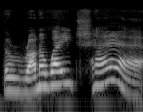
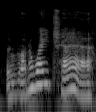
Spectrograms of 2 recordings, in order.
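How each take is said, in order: First: Slow, high, announced chapter name; chapter title. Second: Said in the usual way. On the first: Shown as a demonstration. Reader announcing the chapter to children, slow and grand. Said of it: "announcing chapter title". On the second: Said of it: "repeating title in normal voice".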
